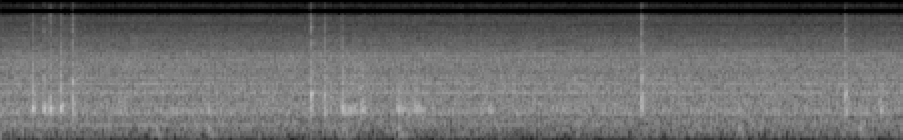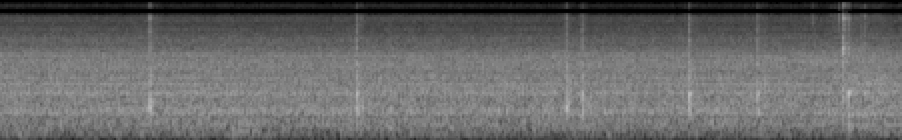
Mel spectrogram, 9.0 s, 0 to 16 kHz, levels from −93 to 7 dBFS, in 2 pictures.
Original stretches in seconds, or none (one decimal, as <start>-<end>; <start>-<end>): 0.0-9.0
